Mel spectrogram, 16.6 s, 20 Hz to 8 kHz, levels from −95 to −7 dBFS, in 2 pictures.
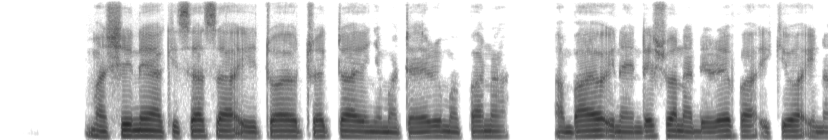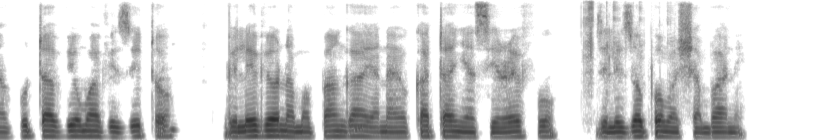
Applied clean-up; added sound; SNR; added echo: neural mask model RNNoise.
